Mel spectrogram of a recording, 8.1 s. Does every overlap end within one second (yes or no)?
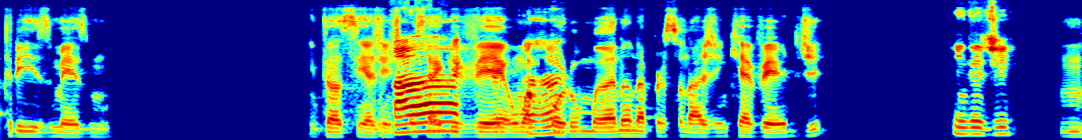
no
